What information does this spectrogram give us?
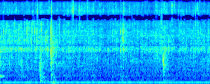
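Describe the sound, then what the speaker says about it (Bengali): Boiling khichuri bubbles and sizzles steadily in a pot as green chilies and bay leaves go in, with a few soft plops and clinks. No one speaks. "বলক চলে আসছে, এখন দিয়ে দেবো কাঁচামরিচ, তেজপাতা।"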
